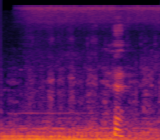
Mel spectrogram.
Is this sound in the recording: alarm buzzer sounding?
no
